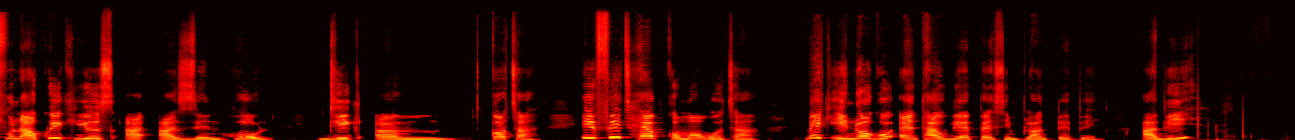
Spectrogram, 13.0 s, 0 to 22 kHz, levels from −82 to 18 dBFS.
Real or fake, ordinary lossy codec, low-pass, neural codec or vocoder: fake; none; none; autoencoder, 48 kHz, 128 numbers a frame, DAC-VAE, trained on Japanese speech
